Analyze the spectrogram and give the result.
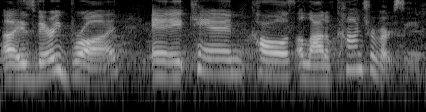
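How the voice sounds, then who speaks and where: At a book fair, a woman hosts a TV interview, encouraging her guest while repeating and rephrasing her questions and often saying "really?" and "wow". Her mid-range voice is animated and moves at normal speed.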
